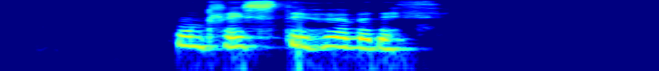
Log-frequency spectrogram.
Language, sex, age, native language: Icelandic, female, 40-49, Icelandic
